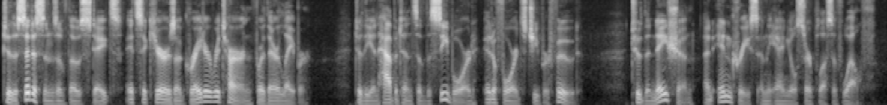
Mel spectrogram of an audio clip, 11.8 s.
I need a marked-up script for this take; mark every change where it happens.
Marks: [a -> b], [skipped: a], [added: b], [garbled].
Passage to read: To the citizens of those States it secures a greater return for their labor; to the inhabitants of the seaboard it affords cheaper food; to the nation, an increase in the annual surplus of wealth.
To the citizens of those States it secures a greater return for their labor; to the inhabitants of the seaboard it affords cheaper food; to the nation, an increase in the annual surplus of wealth.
